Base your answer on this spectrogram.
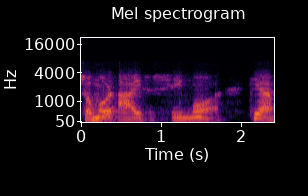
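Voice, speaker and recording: The speaker has an Italian accent and keeps a moderate pace. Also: man. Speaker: software developer. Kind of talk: conference talk. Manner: halting.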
